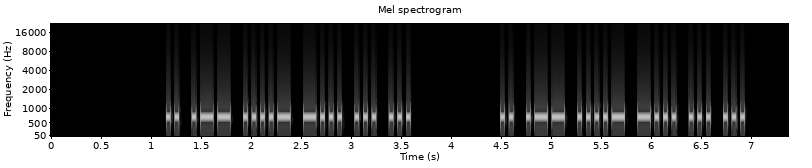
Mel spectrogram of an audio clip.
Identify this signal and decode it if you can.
Morse code, heard as a keyed tone, about 28 wpm, 700 Hz. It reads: IW4BSS IW4BSS
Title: DXCC-100 Call Signs - 6 Characters - Repeated 3x - 28wpm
